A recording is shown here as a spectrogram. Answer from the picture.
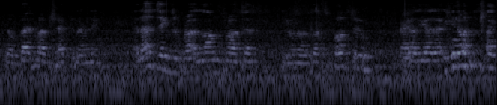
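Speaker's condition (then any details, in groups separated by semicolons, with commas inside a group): Cerebral palsy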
